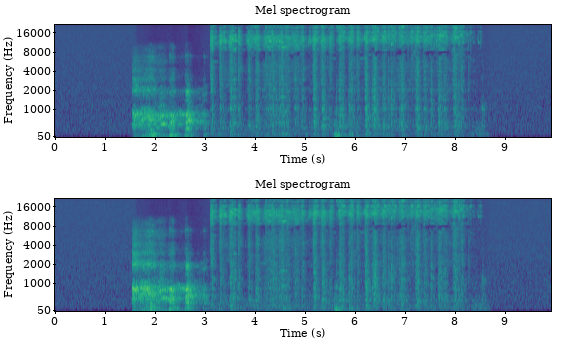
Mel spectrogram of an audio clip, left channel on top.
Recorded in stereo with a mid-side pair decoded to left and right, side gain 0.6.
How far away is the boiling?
No boiling in this recording.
